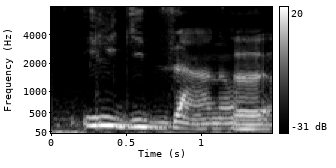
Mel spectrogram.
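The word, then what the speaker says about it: Il Ghizzano: Ilgano.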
